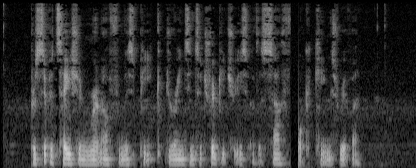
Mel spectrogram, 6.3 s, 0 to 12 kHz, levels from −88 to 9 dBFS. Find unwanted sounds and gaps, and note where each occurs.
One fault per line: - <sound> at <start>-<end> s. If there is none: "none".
- dropout at 4.3-4.5 s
